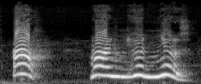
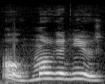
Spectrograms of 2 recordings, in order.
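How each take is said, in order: First: It is said in a put-on girly voice. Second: It is said in his normal voice.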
